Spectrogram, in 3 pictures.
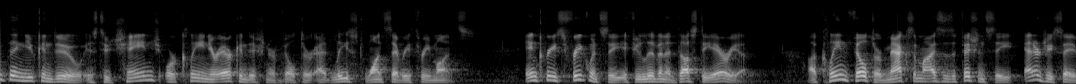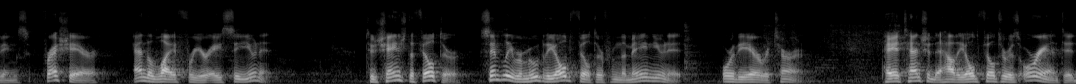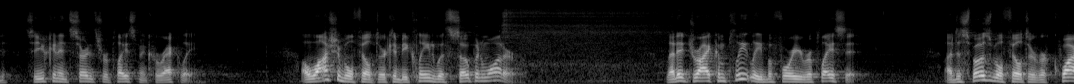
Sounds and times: Speech: 0:00.0 - 0:13.6, 0:14.4 - 0:19.0, 0:19.6 - 0:23.7, 0:24.5 - 0:26.8, 0:28.2 - 0:30.2, 0:31.0 - 0:32.2.

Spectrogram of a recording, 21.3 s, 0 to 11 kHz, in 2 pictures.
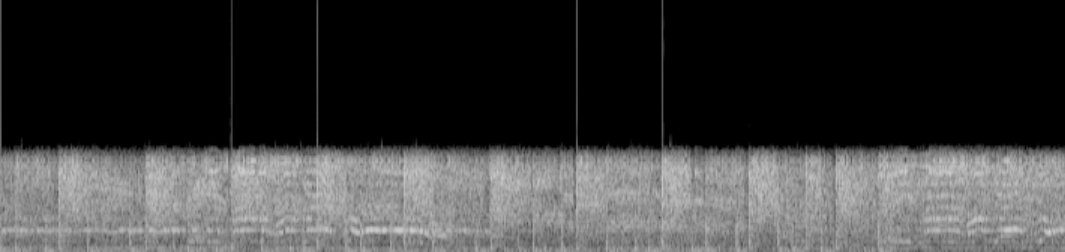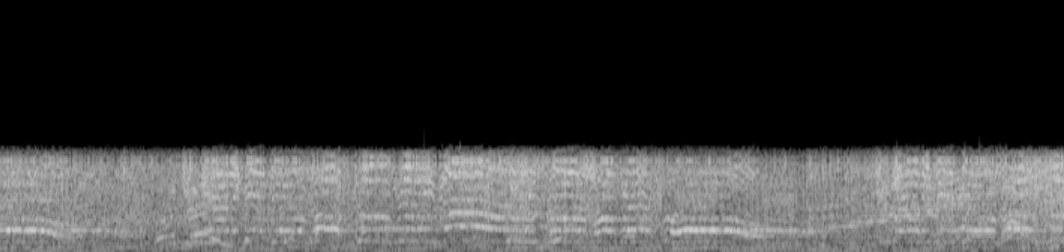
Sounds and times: Music: 0:00.0 - 0:21.2
Speech: 0:12.2 - 0:17.3.

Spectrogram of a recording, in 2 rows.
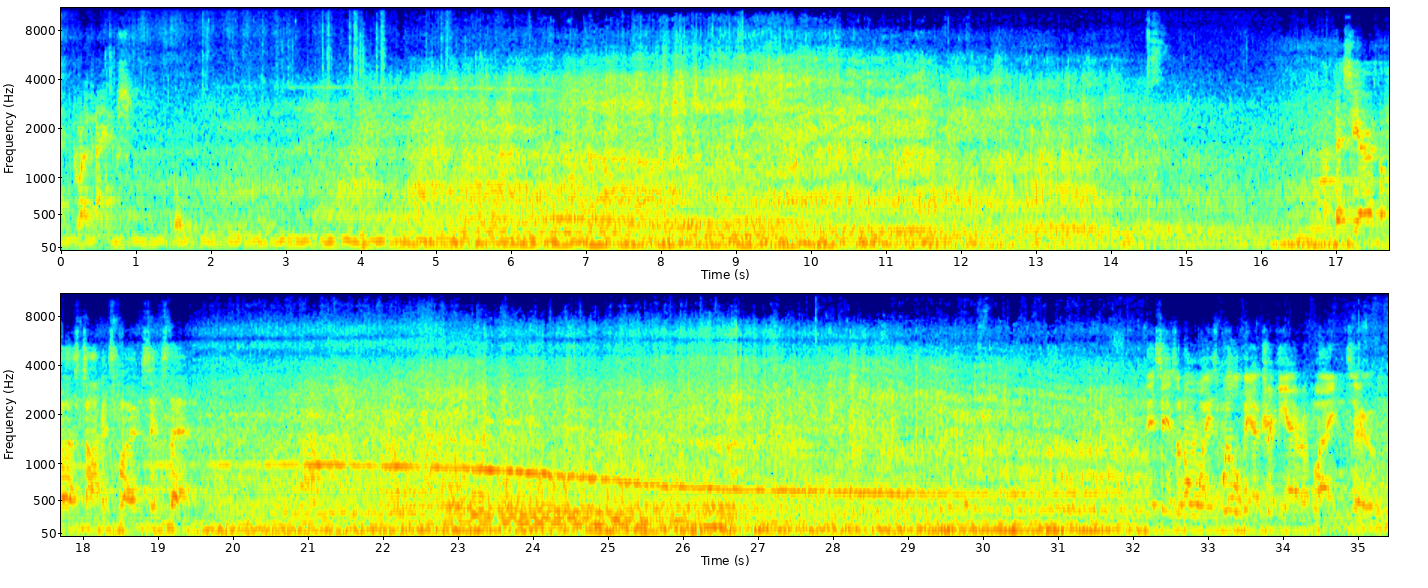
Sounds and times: Speech: 0:00.0 - 0:01.0, 0:16.8 - 0:19.5, 0:32.2 - 0:35.3
Fixed-wing aircraft, airplane: 0:00.0 - 0:35.4
Propeller, airscrew: 0:00.0 - 0:35.4.

